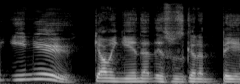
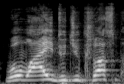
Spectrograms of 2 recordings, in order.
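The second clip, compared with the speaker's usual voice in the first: loud, higher attempt at an Irish accent; badly faked Irish accent, raised and forceful; 5 semitones higher, 7 dB louder than usual. Finn confronting Damian in the ring, botched Irish accent. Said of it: "I can't do an Irish accent".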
